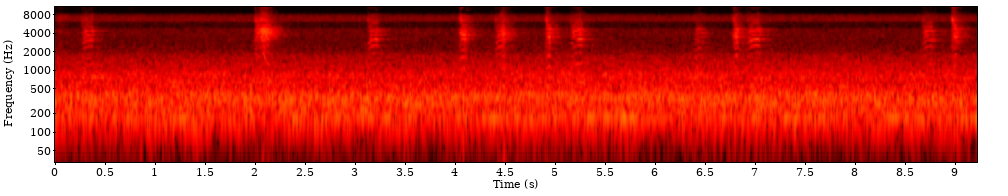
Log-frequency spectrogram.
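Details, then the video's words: Finches give short, sharp, high chirps, singly or in quick clusters of two or three, over a steady low murmur of background noise. "FINCH BIRD and it's natural sound."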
